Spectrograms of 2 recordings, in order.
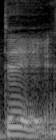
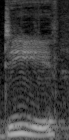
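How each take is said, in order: First: The letter ends in an 'ay' vowel. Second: The letter ends in an 'ee' vowel. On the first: The speaker calls it right. "you're saying day, because day is the alphabet letter in French" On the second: The speaker calls it wrong. "you're not saying D"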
